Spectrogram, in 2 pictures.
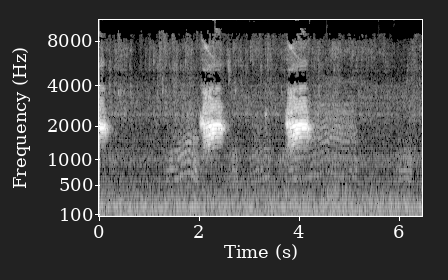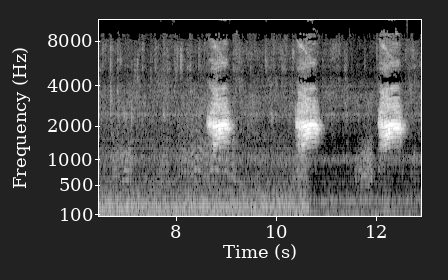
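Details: Pet frog giving single short, nasal croaks, six in all, spaced irregularly about two seconds apart with a longer gap mid-way, over a faint low hum.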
